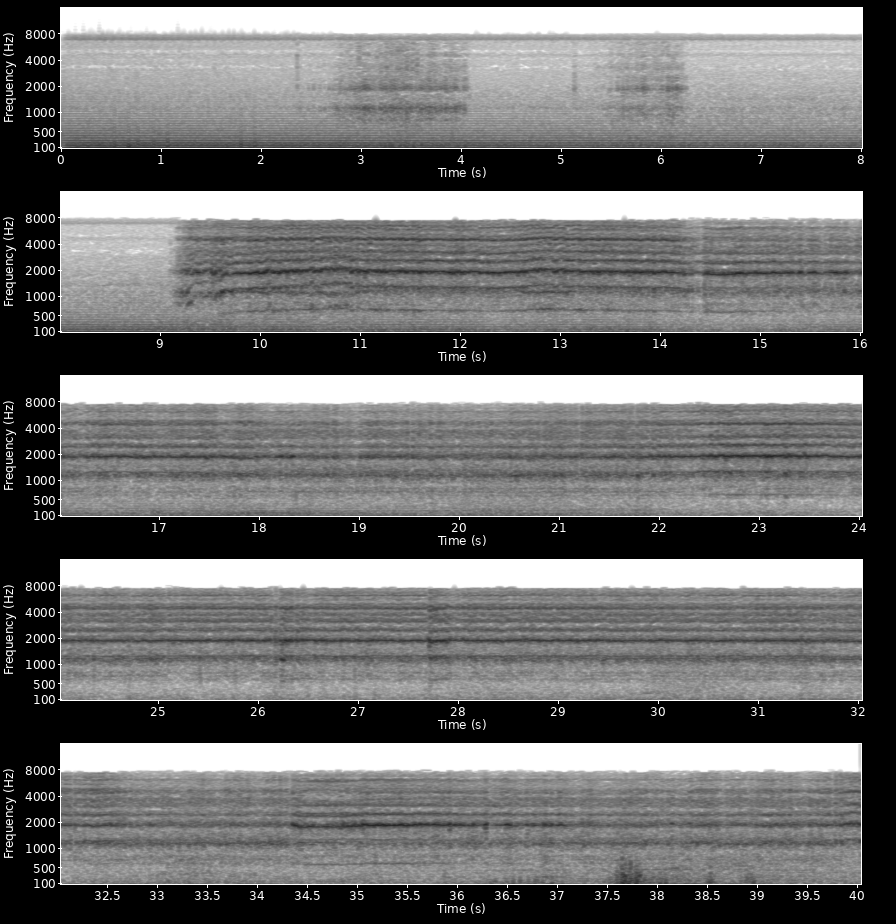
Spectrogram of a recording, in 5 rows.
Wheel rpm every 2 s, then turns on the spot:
0, 10, 10, 10, 50, 160, 160, 160, 160, 160, 160, 170, 170, 170, 170, 160, 160, 160, 160, 160.
2-4 6-8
